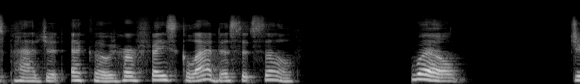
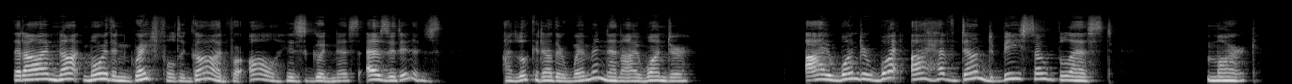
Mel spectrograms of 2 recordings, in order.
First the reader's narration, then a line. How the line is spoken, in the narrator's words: she went on hastily and earnestly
